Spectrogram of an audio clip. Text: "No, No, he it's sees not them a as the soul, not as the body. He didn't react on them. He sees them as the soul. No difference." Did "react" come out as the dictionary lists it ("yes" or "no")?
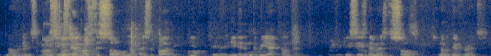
yes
